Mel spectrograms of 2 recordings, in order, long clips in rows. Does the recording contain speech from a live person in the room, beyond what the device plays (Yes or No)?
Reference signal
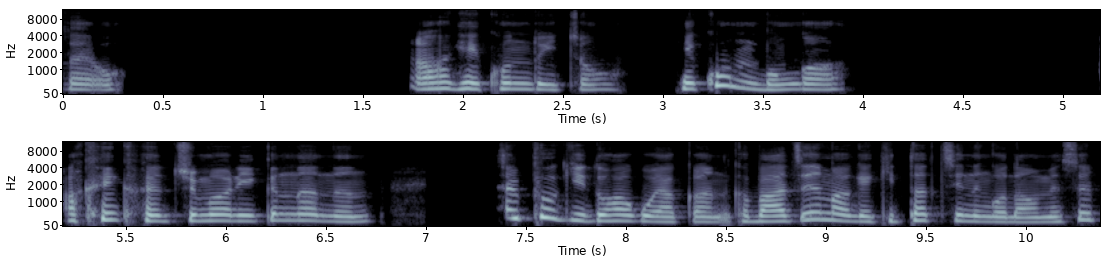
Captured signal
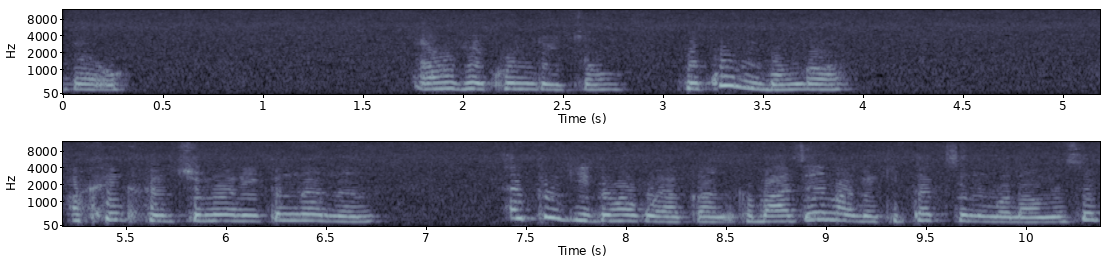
No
